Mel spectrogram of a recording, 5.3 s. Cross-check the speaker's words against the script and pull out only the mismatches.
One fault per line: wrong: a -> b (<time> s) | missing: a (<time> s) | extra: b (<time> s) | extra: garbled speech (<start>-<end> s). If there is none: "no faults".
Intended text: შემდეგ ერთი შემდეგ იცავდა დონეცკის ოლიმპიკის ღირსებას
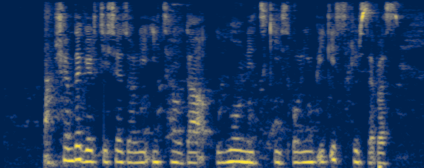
wrong: შემდეგ -> სეზონი (1.4 s)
